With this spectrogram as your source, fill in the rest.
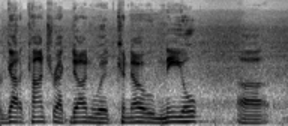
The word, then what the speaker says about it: Keanu: a contract done with canoe neil uh is that how you say it or is it kiano no i messed it up it's gotta be keanu right just like you on uh they're still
